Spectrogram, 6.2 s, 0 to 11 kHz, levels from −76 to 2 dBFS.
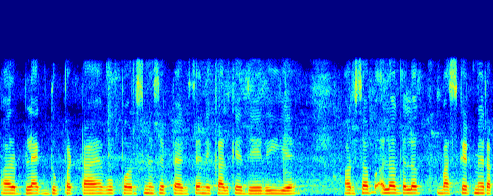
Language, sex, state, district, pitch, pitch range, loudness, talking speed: Hindi, female, Maharashtra, Mumbai Suburban, 180 Hz, 175-185 Hz, -13 LUFS, 195 wpm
